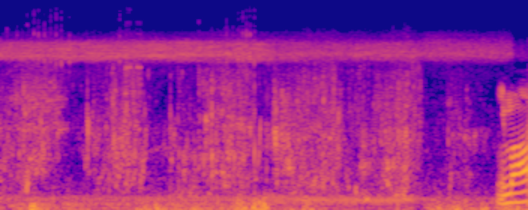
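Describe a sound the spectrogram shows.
A fishing reel whirs as its handle is wound.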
